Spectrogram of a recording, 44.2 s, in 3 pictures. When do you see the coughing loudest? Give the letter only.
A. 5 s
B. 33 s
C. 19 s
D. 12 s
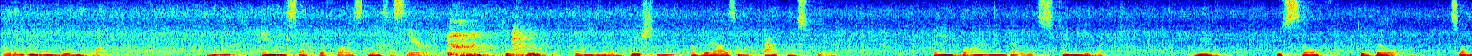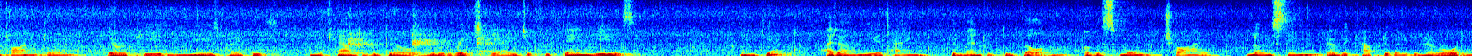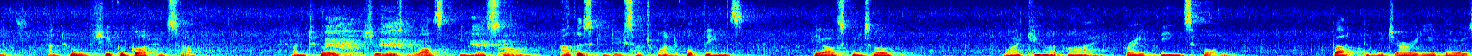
A.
